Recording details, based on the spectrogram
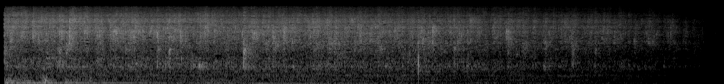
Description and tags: J10 water pump
water flushing threw a water pump
drain, pump, water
